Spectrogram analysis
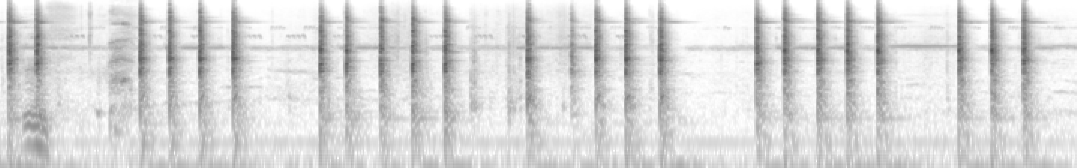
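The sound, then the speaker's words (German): A hammer strikes the metal bars of a gorilla cage in quick bursts of four or five sharp, ringing clangs, separated by short pauses, loud with a lingering metallic ring, to check that the bars are sound. “Doc Dawson, was wollen Sie denn mit dem Hammer? Den Käfig kontrollieren. Ich will wissen, ob die anderen Stäbe in Ordnung sind”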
